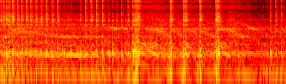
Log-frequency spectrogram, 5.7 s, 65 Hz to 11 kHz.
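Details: 1996 Honda CR250 two-stroke dirt bike, first start on day one of a build, 93-octane pump gas, choke off: crisp crackle, clean free-revving blips, loud from a cracked exhaust pipe; runs strong, normal.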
